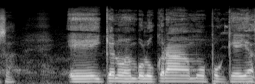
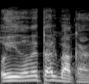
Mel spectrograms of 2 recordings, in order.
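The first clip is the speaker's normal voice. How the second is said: sneering, sarcastic, mocking tone; 4 semitones higher than usual. Retelling how neighbours asked where he was: imitating a sarcastic question. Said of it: "a ella le decían con sarcasmo".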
